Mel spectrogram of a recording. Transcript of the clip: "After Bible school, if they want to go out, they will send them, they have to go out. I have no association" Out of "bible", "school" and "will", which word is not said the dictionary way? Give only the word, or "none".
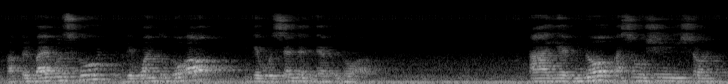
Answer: will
